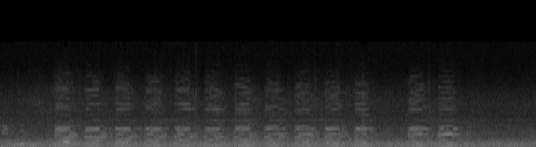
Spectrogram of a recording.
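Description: A car horn sounding in a repeating on-off pattern, about two honks a second, the pattern of a car alarm going off. It pauses briefly near the end, sounds a few more times, then stops.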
